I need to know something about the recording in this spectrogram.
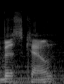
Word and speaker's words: Viscount: I doubt the Viscount has much interest in the authority of his liege lord. The S is silent.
